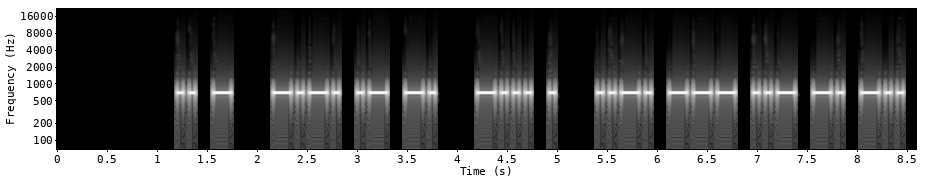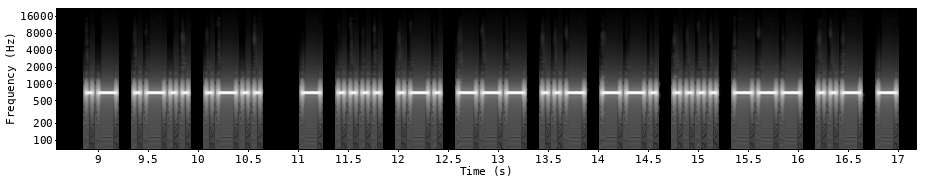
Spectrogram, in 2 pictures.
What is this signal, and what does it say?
Morse code, heard as a keyed tone, about 21 wpm, 700 Hz. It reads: IT CAN BE FOUND ALL THROUGHOUT
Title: Sentences from Top 1000 Words - Review Part 5 - 20wpm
